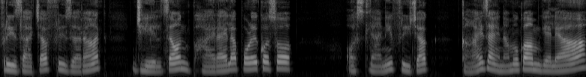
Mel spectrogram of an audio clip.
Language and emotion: Goan Konkani, fearful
